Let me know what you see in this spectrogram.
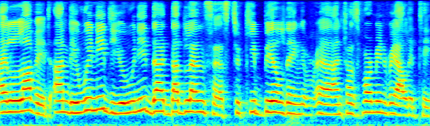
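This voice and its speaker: A woman speaks in a normal speaking voice, fairly high in pitch, at a moderate pace. She barely pauses, and her intonation stays fairly even. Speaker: podcast co-host. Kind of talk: casual interview conversation.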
